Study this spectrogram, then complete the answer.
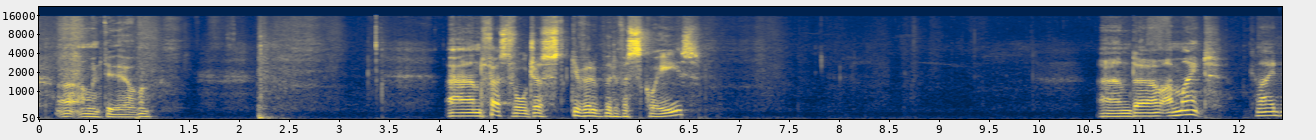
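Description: A man speaks calmly and clearly into a nearby microphone, in short phrases with pauses.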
